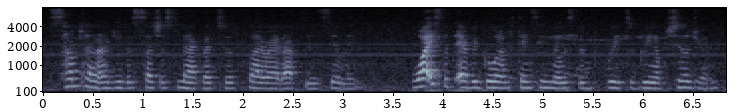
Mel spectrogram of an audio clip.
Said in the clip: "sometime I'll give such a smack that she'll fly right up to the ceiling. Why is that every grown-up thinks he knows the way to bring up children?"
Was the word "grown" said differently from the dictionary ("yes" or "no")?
yes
